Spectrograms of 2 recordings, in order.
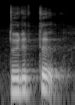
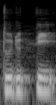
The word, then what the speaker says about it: തുരുത്ത്: പിന്നെ ഈ ഒരു തുരുത്ത് എന്ന പദത്തിൻ്റെ അർത്ഥം വെള്ളത്താൽ ചുറ്റപ്പെട്ട് കിടക്കുന്ന ഒരു പ്രദേശം എന്നാണ്, അഥവാ ഒരു ചെറിയ ദ്വീപ് എന്നൊക്കെ നമുക്ക് ഇതിനെ വിശേഷിപ്പിക്കാം. പലരും തുരുത്തി എന്നൊക്കെ പറയാറുണ്ട്. ശരിക്കുള്ള ഉച്ചാരണം തുരുത്ത് എന്നാണ്.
